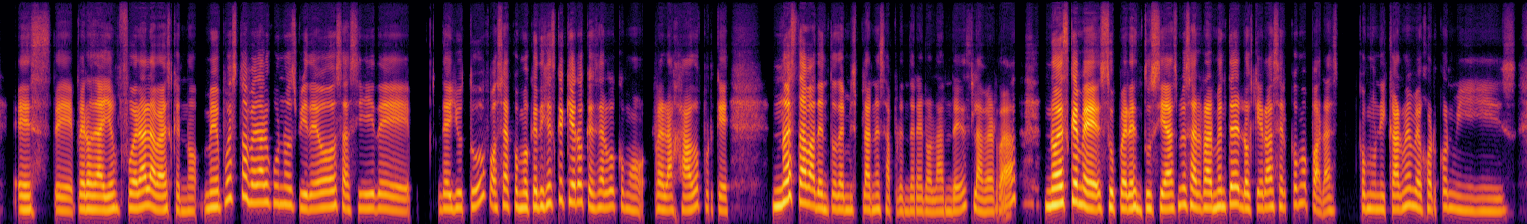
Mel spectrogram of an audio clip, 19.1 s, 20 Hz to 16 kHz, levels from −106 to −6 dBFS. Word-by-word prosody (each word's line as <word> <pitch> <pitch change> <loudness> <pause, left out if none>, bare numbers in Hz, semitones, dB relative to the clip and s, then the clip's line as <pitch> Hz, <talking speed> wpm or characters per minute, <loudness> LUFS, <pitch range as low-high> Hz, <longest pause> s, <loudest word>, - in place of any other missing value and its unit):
este, 185 -2 -3
pero 195 -1 +1
de 190 - +2
ahí 185 0 +4
en 200 +1 -2
fuera 210 +3 +2
la 230 -2 +4
verdad 185 -1 +4
es 195 - -8
que 185 - -7
no. 170 0 -8
Me 210 +3 +1
he - - -1
puesto 330 - -3
a - - +1
ver 275 0 +1
algunos 265 -4 -2
videos 210 +3 -1
así 200 +1 -4
de 180 -4 -3 0.3
de 200 +1 -1
YouTube, 220 - -4
o 215 - -2
sea, 235 +1 -1
como 210 -1 -1
que 225 - 0
dije: 230 +4 0
"Es 265 - -13
que 315 - 0
quiero 285 -1 +2
que 220 -5 -3
sea 215 - -3
algo 220 +2 -4
como 190 -6 -9
relajado", 185 +2 -2
porque, 185 -5 -6 0.5
no 230 +4 +4
estaba 280 -8 +5
dentro 200 -2 -2
de 190 -1 -1
mis 180 0 -7
planes 190 0 -4
aprender 170 0 -9
el 170 -1 -7
holandés, 165 +6 -7
la 170 - -2
verdad, 165 - -3 0.4
no 235 +2 +7
es 265 +1 +8
que 295 -2 +9
me 205 -7 +9
súper 200 0 +1
entusiasme, 200 +3 +2
o - - -5
sea, 230 -3 +2
realmente 220 +5 +3
lo 205 -3 -1
quiero 210 +2 -1
hacer 220 -1 -5 0.3
para 160 +1 -3
s 175 0 -14 0.2
comunicarme 195 +2 -2
mejor 195 -4 -4
con 220 -2 -7
mis 170 -1 -11
200 Hz, 205 wpm, -22 LUFS, 185-225 Hz, 0.5 s, que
